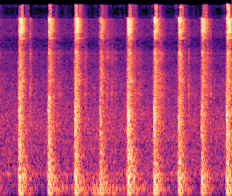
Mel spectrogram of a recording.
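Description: A hammer taps the edges of a handmade copper gavel in a steady run of about nine light, evenly spaced metallic strikes, close and fairly quiet.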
